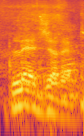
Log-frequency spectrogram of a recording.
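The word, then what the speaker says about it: leggere: Здесь особенность в том, что в некоторых лицах произносится «г», а в некоторых «дже». – «Легу», «ледже», «ледже». – Да, еще раз. «Читать», «леджере».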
